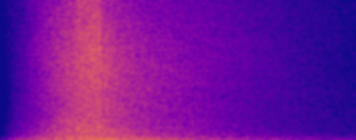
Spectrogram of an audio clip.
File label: fire swoosh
